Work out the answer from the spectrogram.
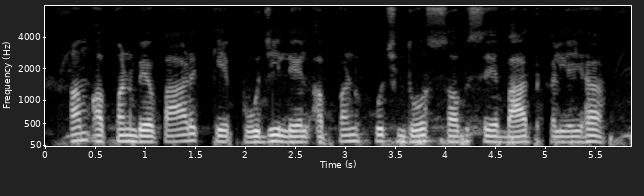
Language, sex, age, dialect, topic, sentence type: Magahi, male, 18-24, Western, banking, statement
